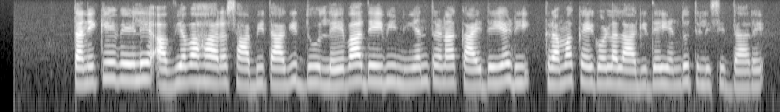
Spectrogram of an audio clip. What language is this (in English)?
Kannada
